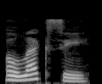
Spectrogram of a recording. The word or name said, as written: Oleksiy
